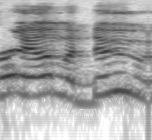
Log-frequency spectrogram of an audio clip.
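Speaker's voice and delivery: poor attempt at a man voice. Showing the go-to impression used for every guy: put-on dude voice. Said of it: "that's my dude voice".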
